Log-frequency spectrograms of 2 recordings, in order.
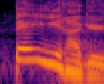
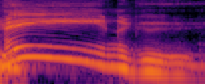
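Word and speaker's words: Peyragudes: Préciser bien de préciser à la station deud pay non prononcer comme il faut. Payragude. Payragude.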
